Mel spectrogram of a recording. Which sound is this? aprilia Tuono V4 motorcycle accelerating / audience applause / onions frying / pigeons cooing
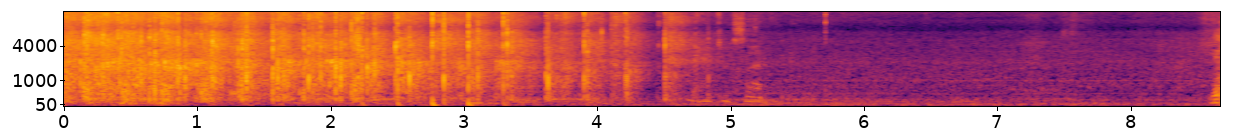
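audience applause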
